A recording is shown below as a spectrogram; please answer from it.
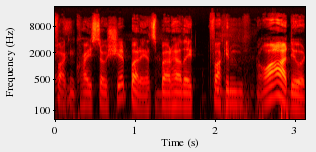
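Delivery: put-on Down East Maine accent. Among others, a speaker does their only impression: Maine accent impression. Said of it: "That's how they talk in Maine".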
